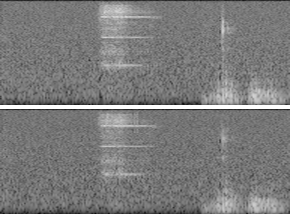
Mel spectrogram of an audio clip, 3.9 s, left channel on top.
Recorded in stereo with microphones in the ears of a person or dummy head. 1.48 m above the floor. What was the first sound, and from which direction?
A doorbell, 10° left (ahead or behind).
